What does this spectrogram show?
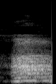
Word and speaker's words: half: उच्चारित करें तो ये हाल्फ होता है, हाल्फ, लेकिन इसको हाल्फ नहीं कहकर हम इसको हाफ बोलते हैं। तो ये एल साइलेंट है।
